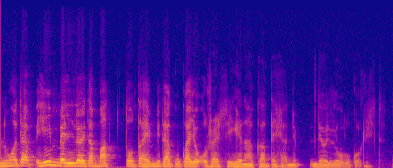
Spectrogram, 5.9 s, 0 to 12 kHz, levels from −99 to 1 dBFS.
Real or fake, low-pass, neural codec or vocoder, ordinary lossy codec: real; none; none; none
